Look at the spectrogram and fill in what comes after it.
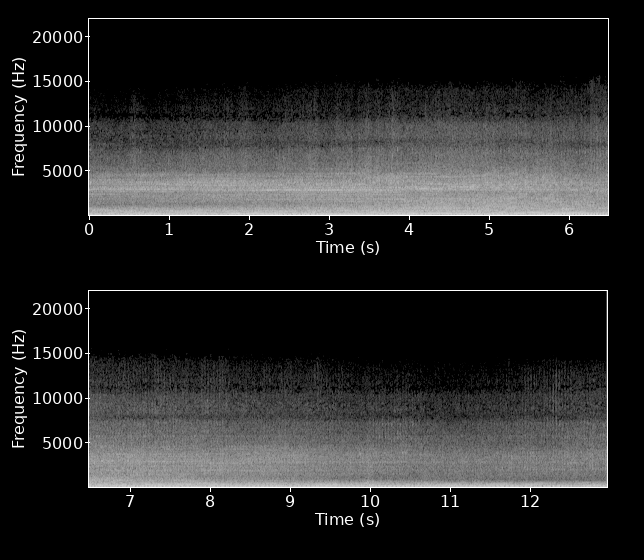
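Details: Kubota zero-turn mower, about seven years old, after a new switch was fitted: steady, even engine drone under mowing load with no misses, knocks or surges; running healthy.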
